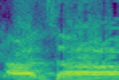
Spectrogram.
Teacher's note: الف مدہ سے پہلے مفتوح لیٹر ہے، تو اس کو 2 سیکنڈ ہم لمبا کریں گے اور اس کی آواز جو اسٹریٹ جاتی ہے مدہ کی، جیسے آزا.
